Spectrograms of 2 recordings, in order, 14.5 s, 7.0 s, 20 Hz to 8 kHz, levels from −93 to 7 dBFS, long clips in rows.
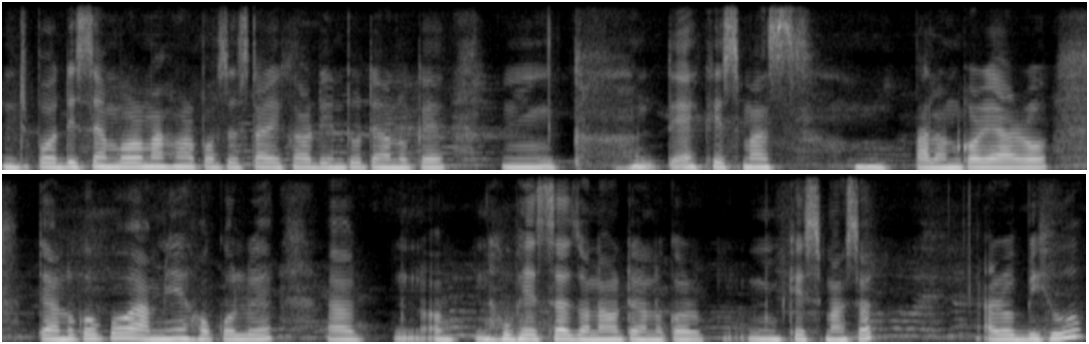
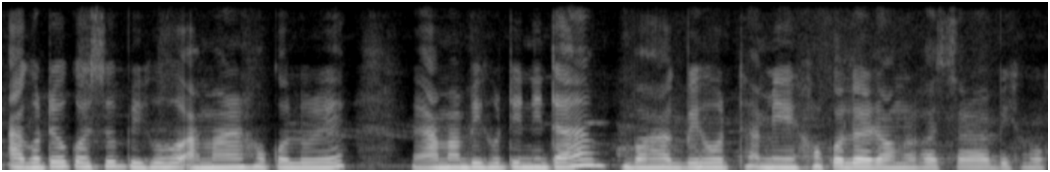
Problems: constant background noise, background conversations at intervals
